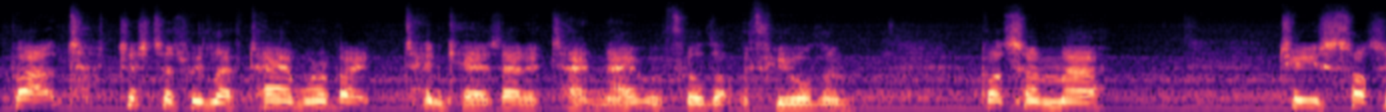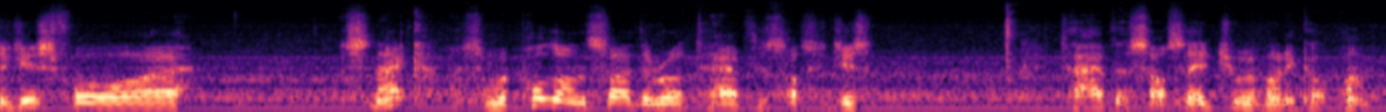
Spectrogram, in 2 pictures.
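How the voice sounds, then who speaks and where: A man's voice: high-pitched, normal speed. A man chatting hesitantly to camera from a parked minibus by the roadside, with many fillers. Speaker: vlog host. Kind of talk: casual travel vlog talk to camera. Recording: noisy roadside vehicle recording. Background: humming battery charger.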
